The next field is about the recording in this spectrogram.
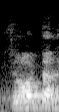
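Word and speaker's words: slaughter: स्लॉटर, इसमें जी का उच्चारण मैंने नहीं किया है।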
